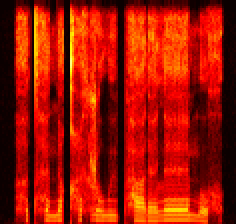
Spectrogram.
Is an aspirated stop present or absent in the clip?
present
